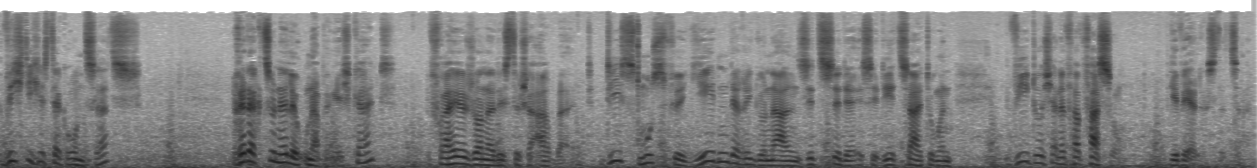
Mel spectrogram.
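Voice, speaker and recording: A man of middle pitch reads scripted, documentary-like prose. His manner is sober and matter-of-fact, with deliberate phrasing, over clearly audible ambient noise like traffic outdoors. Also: big pitch swings. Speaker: narrator. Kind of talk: scripted literary narration, documentary-like.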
